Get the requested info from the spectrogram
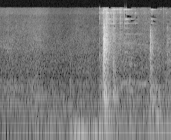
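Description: Glazed side door being pulled shut: a low thud about a second in, then a sharp latch clack, and a smaller click near the end.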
